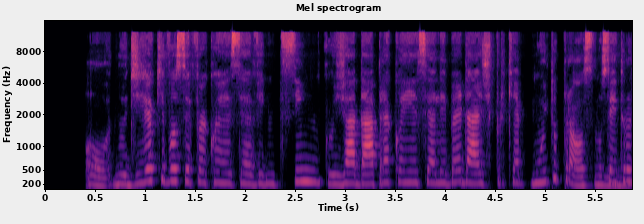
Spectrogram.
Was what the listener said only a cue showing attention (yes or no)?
yes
